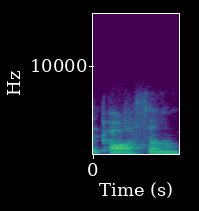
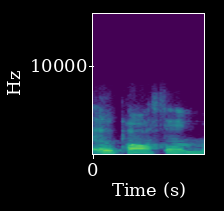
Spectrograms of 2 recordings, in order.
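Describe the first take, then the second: First: "possum" with no opening O; possum without the O. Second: "opossum" with the opening O pronounced. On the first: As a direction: say "possum", starting straight on the P. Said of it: "I say possum". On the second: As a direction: sound the O at the start of "opossum". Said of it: "some people say opossum". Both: Shown as a demonstration.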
